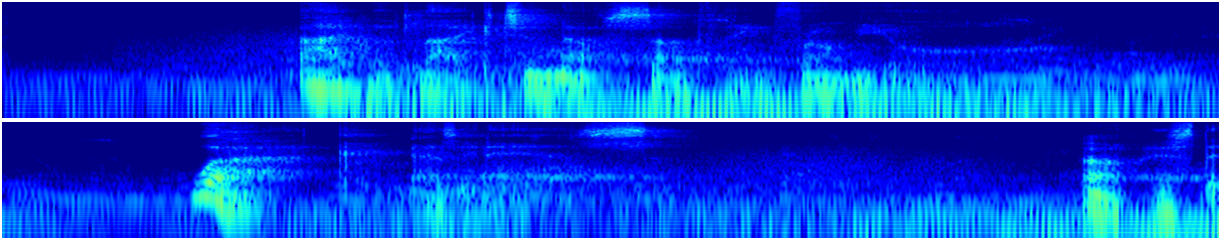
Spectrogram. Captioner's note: echoing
